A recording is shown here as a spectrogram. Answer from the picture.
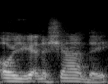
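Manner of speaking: put-on Manchester accent. Telling a story about a man from manchester at a bar, manchester accent. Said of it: "in his Manc voice".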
